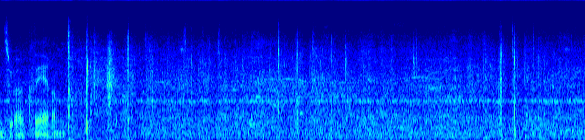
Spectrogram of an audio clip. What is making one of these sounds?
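A tennis ball is struck back and forth with rackets in a large echoing hall.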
